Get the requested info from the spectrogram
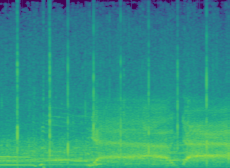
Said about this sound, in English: Oh, is that the arena applauding again? That was the arena, yeah.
